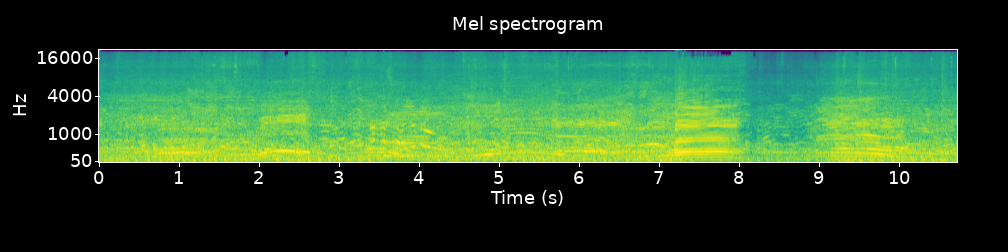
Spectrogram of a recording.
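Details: Sahiwal bull calf at a cattle market in Madaripur, Bangladesh, on 3 April, bought by a farmer; several drawn-out lowing moos rise and fall through a busy market din, with people talking and bargaining over prices close by.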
